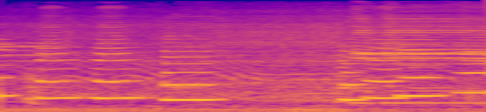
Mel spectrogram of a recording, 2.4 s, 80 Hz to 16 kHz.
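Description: Classic Fiat 500's small engine running steadily under a tune of short, stepped high notes. The tune pauses briefly and picks up again near the end.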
